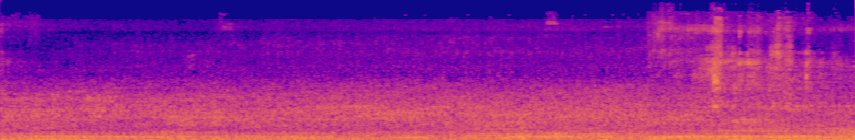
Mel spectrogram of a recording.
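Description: Cars driving on a frozen lake at Breckenridge, Colorado, a steady close engine rumble with rising revving near the end, someone talking over it.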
